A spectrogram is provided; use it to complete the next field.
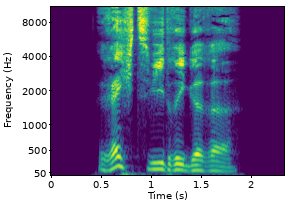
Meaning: inflection of rechtswidrig: 1. strong/mixed nominative/accusative feminine singular comparative degree 2. strong nominative/accusative plural comparative degree
- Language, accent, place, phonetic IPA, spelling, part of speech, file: German, Germany, Berlin, [ˈʁɛçt͡sˌviːdʁɪɡəʁə], rechtswidrigere, adjective, De-rechtswidrigere.ogg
